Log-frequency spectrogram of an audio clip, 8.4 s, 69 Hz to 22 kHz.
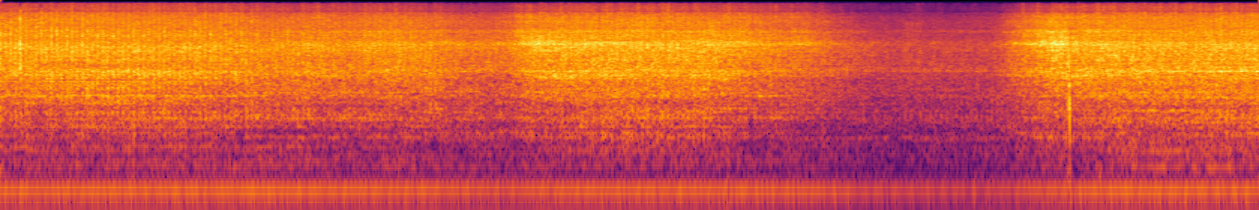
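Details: Infiniti G35 with the idler pulley deleted, shop checked timing, tensioners and cylinders as fine, engine burns oil: steady idle with a busy chattering clatter and an odd clunk from under the car; owner suspects the throwout bearing or flywheel chatter.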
